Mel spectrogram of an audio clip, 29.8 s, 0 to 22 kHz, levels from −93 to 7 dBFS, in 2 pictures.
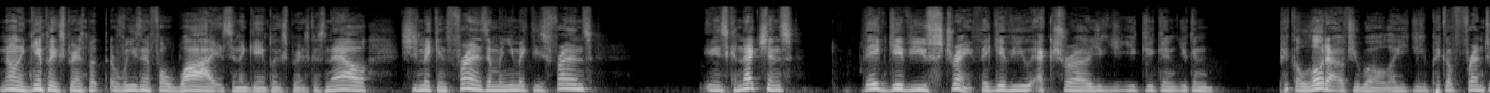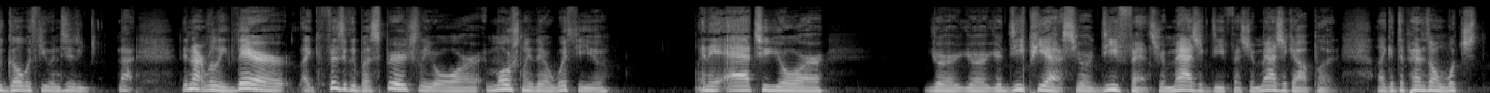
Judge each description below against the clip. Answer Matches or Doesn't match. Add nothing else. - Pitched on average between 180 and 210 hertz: Doesn't match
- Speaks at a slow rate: Doesn't match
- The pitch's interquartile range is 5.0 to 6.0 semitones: Matches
